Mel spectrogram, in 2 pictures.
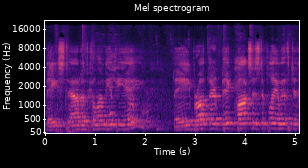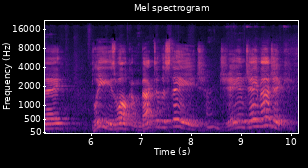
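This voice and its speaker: A man making stage introductions in a high voice, stretching out his words like a showman. The room echoes around him and there is clear background noise. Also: a bit bright. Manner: drawn-out showman delivery. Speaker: show announcer.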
